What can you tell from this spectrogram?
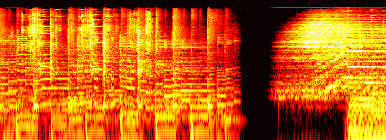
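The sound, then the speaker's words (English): A rapid cascade of metallic coins clattering and jingling into a machine, dense and loud for several seconds, then a brief silence before a bright, sustained shimmering jingle swells in. “Gambling studio, put the coins in.”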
